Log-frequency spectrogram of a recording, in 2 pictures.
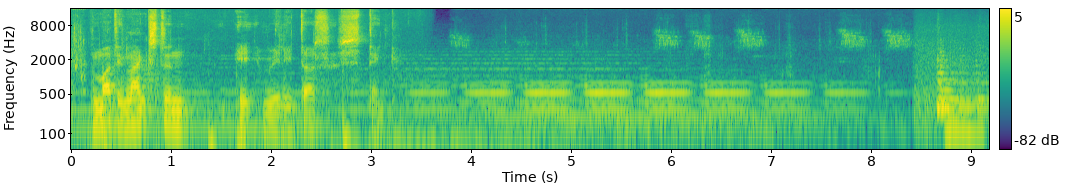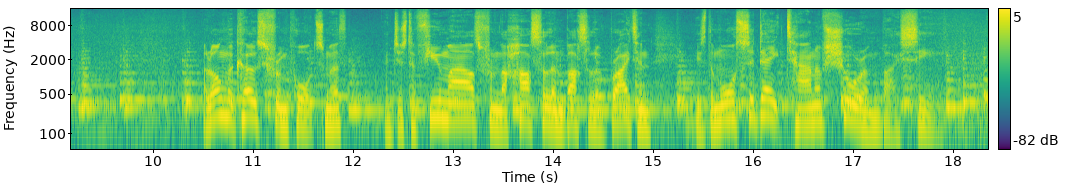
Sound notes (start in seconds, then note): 4.5 birds chirping; 4.5 gentle music; 8.8 light music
